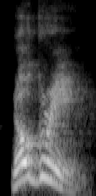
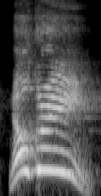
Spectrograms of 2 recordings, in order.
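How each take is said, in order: First: Chanted, high, loud "No green"; chanted, call out "No green" loud and high. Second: "No green" screamed far higher and louder; full scream. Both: Real, not acted. Chanting against the market.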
